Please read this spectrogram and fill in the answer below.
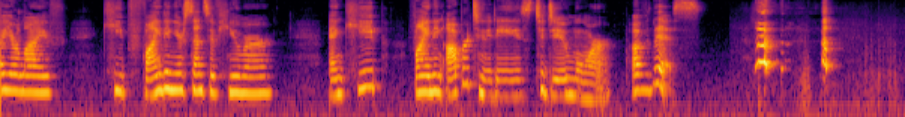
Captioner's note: laughing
